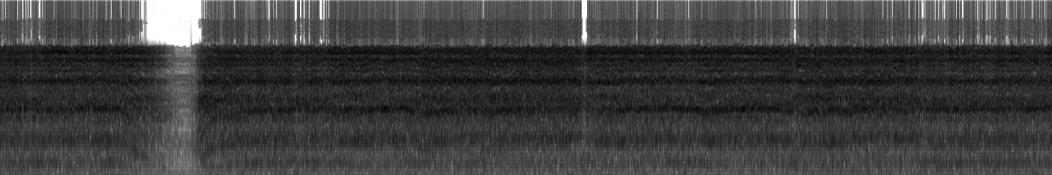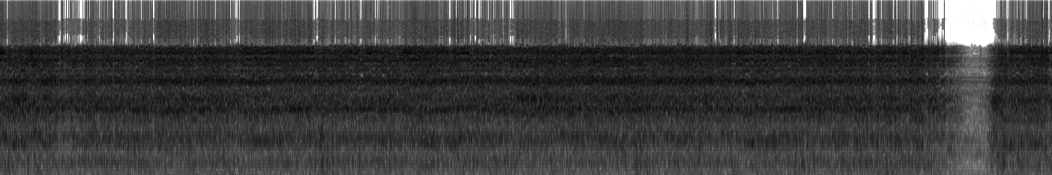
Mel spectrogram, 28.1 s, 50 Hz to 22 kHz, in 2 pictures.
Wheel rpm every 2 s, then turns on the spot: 190, 120, 220, 220, 230, 230, 230, 230, 230, 230, 230, 230, 230, 90.
none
